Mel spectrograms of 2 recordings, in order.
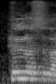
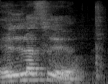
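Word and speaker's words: Ελλάς: 헬라를 헬라스가 아니고 엘라스예요. 그 발음 자체가.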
